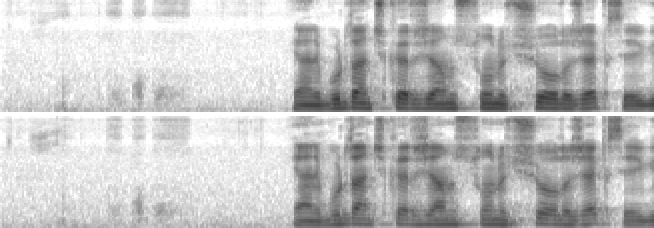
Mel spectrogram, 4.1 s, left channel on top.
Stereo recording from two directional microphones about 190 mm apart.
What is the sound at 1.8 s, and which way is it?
Speech, 50° left (ahead or behind).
